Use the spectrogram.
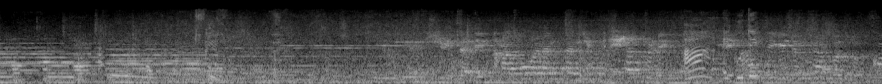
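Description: Busy metro station ambience at Bastille station on the Paris Métro, where line 1 is being taken: a dense, steady wash of crowd murmur and rumbling rail noise, with brief squealing and whining tones rising over the din throughout.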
